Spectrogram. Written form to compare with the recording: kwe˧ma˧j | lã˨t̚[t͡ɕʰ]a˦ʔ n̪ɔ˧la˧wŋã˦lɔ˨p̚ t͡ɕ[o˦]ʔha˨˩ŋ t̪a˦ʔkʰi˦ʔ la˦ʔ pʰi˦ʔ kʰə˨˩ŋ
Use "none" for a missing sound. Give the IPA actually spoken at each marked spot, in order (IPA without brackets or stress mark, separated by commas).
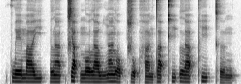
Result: t͡ɕ, o˨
